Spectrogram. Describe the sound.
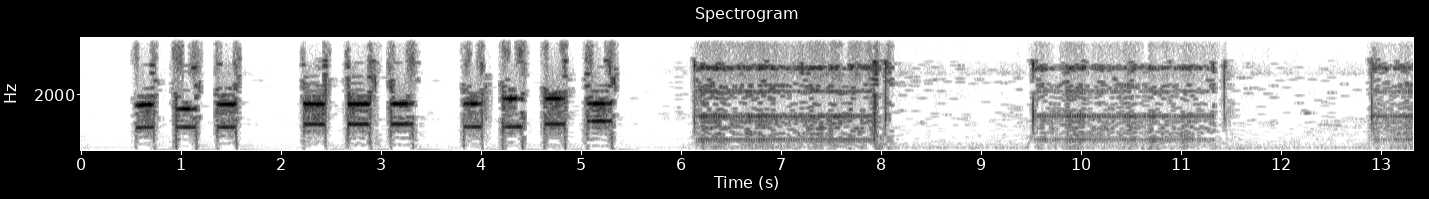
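Touch-tone beeps dial a telephone number in three quick runs of short tones. Two long, steady ringing tones follow as the call to a family home rings unanswered.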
